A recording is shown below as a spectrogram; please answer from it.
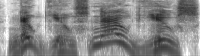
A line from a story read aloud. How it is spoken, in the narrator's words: snarled the goblin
